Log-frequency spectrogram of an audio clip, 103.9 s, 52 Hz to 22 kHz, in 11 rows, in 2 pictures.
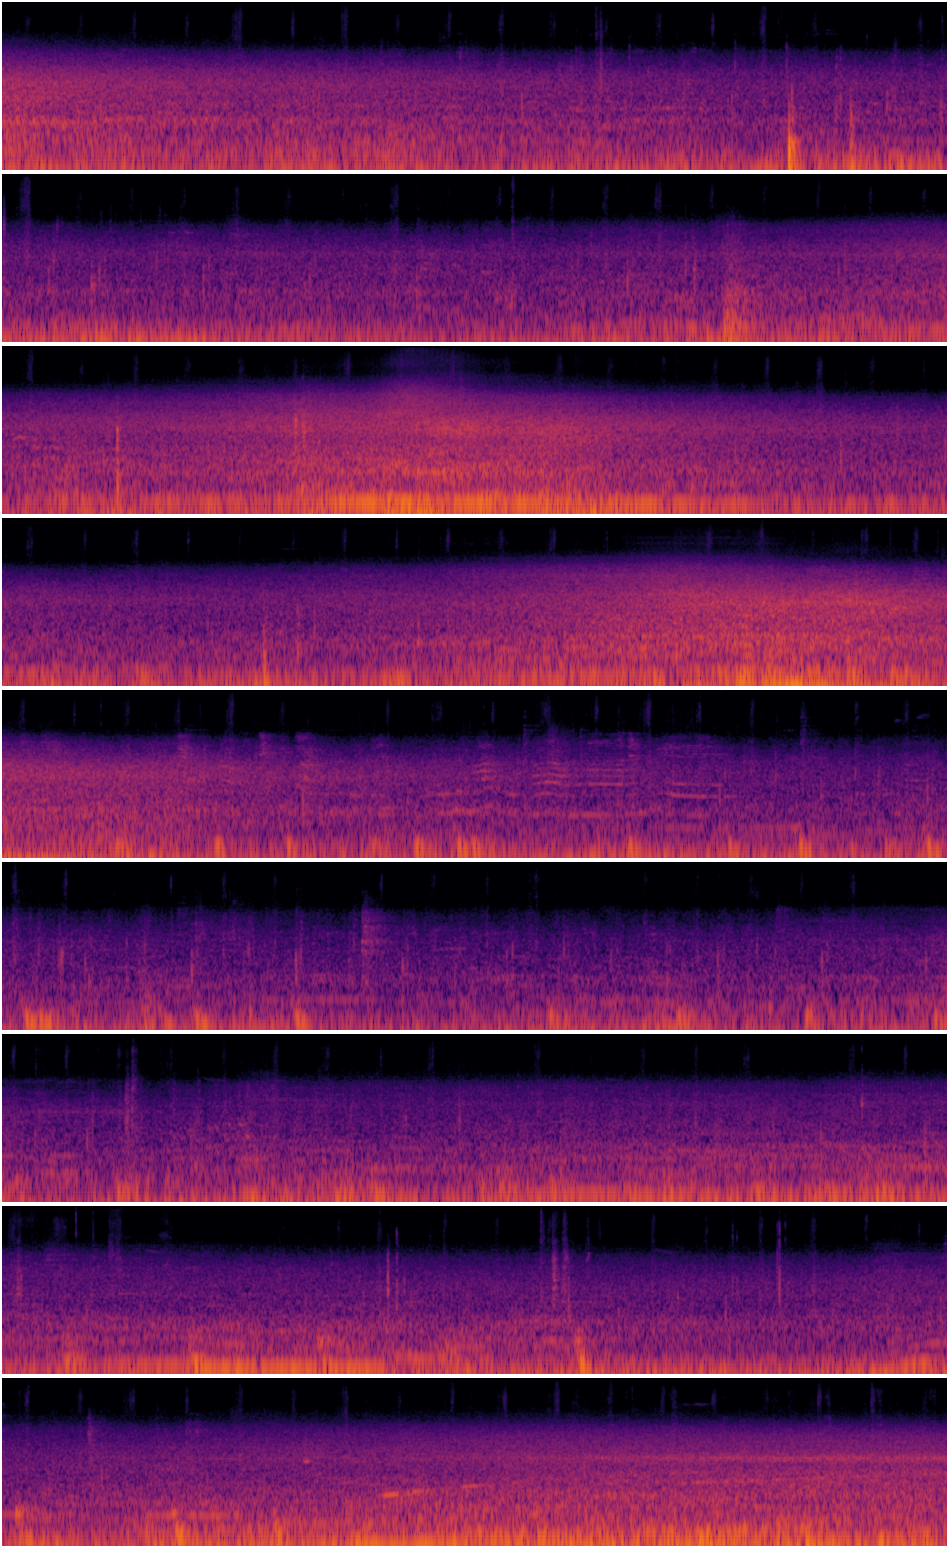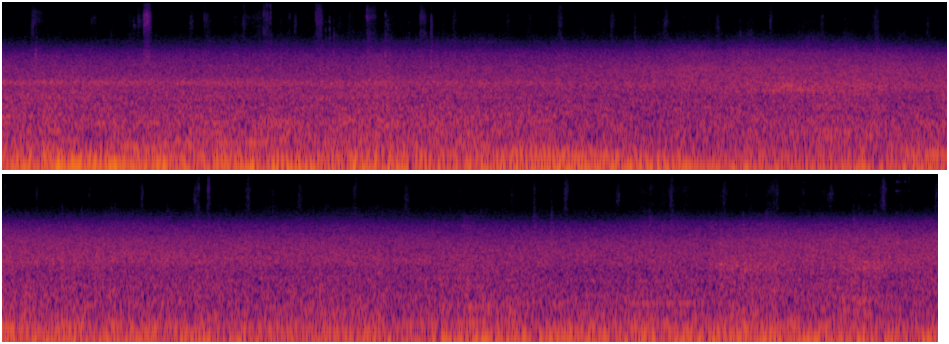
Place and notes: Ascolto il tuo cuore, città, I listen to your heart, city. - “Outdoor market on Saturday in the square at the time of covid19”: Soundwalk
“Outdoor market on Saturday in the square at the time of covid19”: Soundwalk
Chapter CXLIII of Ascolto il tuo cuore, città. I listen to your heart, city.
Saturday, November21th 2020. Walking in the outdoor market at Piazza Madama Cristina, district of San Salvario, two weeks of new restrictive disposition due to the epidemic of COVID19.
Start at 3:12 p.m., end at h. 3:42 p.m. duration of recording 30:19”
The entire path is associated with a synchronized GPS track recorded in the (kml, gpx, kmz) files downloadable here:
